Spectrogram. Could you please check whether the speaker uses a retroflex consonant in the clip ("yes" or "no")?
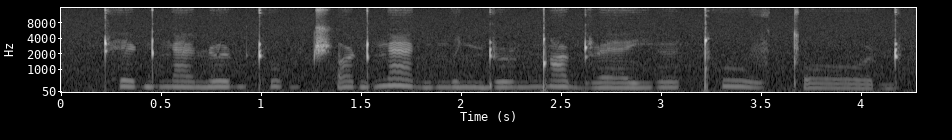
yes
